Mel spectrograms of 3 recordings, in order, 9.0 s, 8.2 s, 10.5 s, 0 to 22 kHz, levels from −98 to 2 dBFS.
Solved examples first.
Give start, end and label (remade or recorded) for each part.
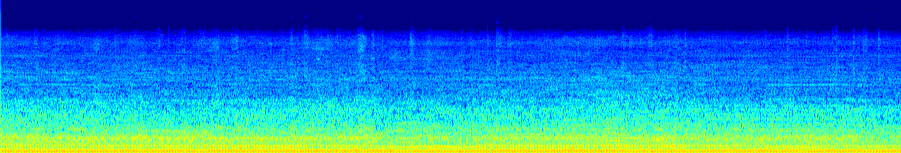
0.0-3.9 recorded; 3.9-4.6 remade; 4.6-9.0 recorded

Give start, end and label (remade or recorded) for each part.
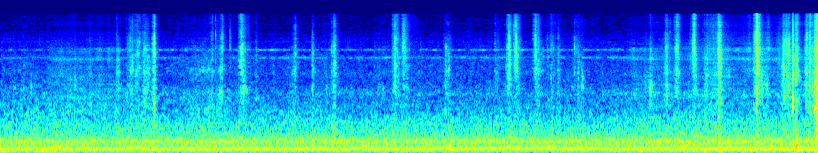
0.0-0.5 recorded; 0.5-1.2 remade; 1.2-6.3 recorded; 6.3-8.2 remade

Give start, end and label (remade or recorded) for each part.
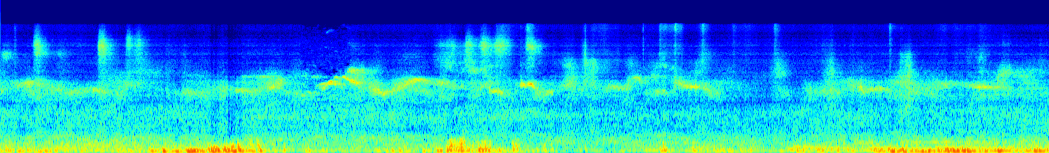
0.0-3.0 remade; 3.0-3.5 recorded; 3.5-10.5 remade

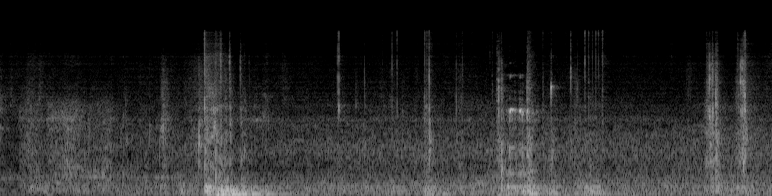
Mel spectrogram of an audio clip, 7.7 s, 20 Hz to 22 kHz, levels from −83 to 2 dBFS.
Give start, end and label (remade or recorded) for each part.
0.0-4.8 remade; 4.8-5.4 recorded; 5.4-7.7 remade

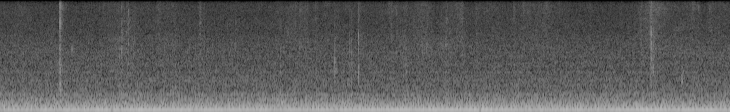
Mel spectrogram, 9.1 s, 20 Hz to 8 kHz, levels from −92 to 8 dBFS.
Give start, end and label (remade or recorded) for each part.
0.0-9.1 recorded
